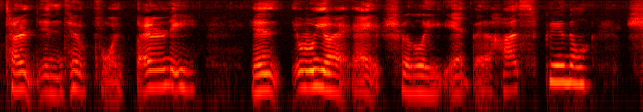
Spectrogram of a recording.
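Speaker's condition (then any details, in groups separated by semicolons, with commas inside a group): Cerebral palsy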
